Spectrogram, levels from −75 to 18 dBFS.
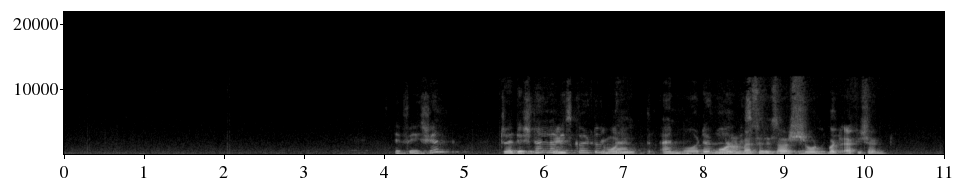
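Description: No technical faults turn up in the speech, which comes through a call codec and jitter buffer working as intended, carrying the codec's ordinary coding texture and a high-frequency ceiling at 12 kHz.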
